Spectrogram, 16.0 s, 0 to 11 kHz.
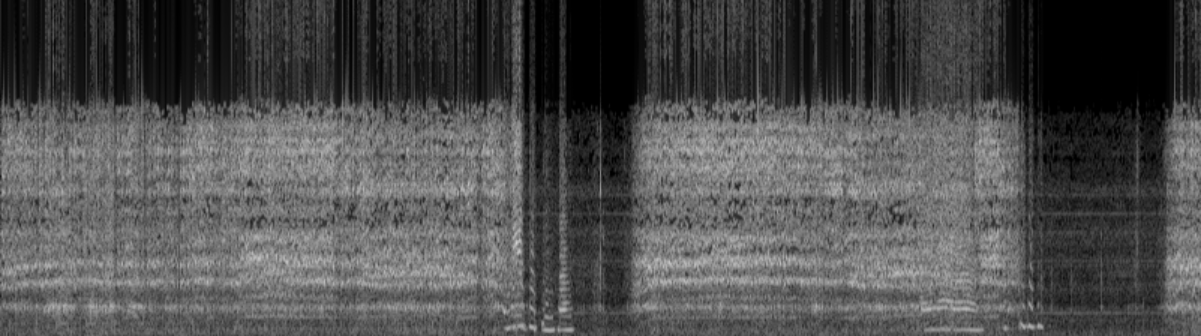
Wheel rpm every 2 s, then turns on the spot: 140, 160, 160, 70, 100, 160, 130, 20.
6-8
